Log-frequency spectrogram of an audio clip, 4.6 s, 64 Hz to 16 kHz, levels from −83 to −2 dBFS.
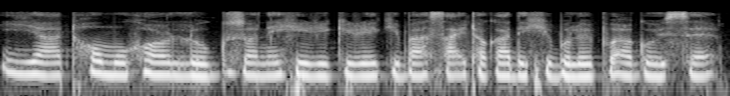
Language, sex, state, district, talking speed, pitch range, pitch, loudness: Assamese, female, Assam, Kamrup Metropolitan, 130 wpm, 205-215 Hz, 210 Hz, -14 LUFS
